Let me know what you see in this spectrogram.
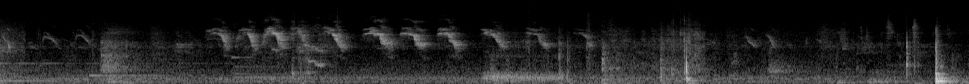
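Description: Bird chirping, a quick run of short high notes that each fall in pitch. A sharp click comes about seven seconds in, and a louder knock comes near the end.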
